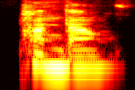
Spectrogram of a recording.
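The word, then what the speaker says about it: Paj ntaub: Pandao, pronounced Pandao. Pandao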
